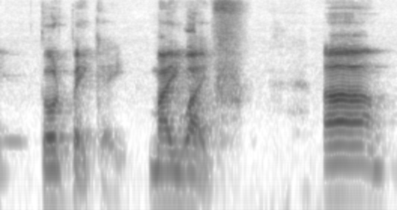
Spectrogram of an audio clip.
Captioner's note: speaking foreign language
